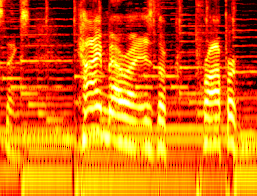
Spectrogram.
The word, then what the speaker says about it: chimera: up right which I think it's Chimera Chimera Kimera oh man I wish I knew how to pronounce things Chimera is the proper pronunciation right um all right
